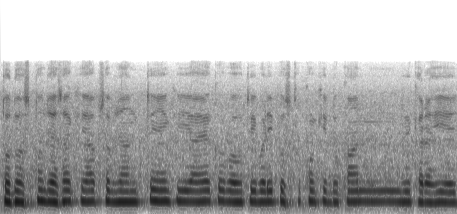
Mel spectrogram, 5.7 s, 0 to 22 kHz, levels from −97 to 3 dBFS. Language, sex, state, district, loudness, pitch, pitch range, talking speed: Hindi, male, Uttar Pradesh, Lucknow, -17 LUFS, 160 Hz, 160-165 Hz, 200 wpm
